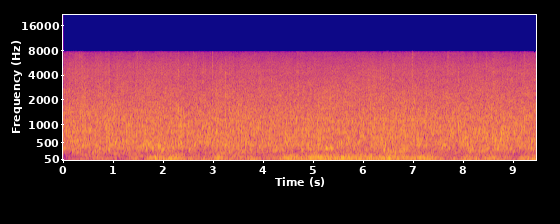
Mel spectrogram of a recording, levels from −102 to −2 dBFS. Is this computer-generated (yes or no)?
yes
